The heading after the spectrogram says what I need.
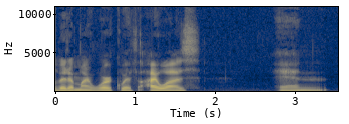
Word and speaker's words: Eihwaz: that we have, it, Eihwaz, or what some pronounce as Eihwaz or Ahwaz, is the yew tree and bows.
